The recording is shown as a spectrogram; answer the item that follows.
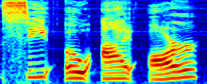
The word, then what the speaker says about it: coir: How do we pronounce said word? Coir.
